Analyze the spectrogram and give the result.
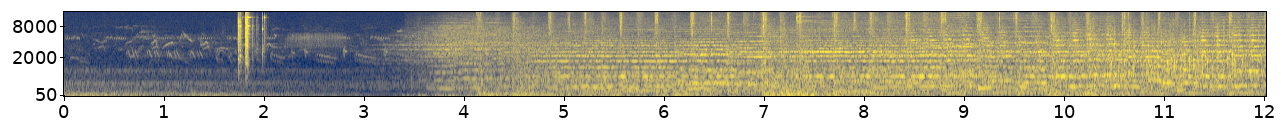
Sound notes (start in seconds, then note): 1.7 Gun clicking; 9.8 All Clapping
